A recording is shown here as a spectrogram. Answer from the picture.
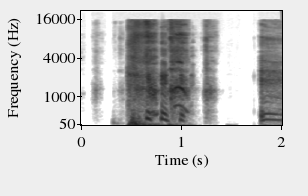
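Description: A man laughing: a burst of several quick pulses about half a second in, then another short laugh near the end.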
